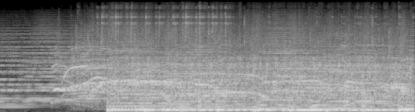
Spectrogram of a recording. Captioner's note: cheering and applause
